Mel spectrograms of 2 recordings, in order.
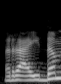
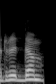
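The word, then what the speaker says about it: rhythm: और यहां पर रिदमम करके इसको राइदम नहीं पढ़ना है। रिदमम पढ़ना है।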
